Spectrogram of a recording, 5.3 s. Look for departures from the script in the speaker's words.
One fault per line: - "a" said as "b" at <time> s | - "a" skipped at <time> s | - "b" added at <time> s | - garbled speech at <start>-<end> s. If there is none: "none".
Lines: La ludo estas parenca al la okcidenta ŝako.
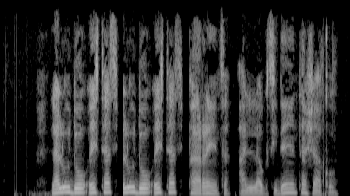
- "ludo estas" added at 1.9 s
